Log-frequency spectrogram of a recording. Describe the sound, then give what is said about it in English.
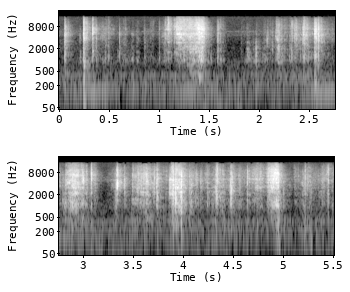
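Birthday gift wrapping paper printed with little flowers is torn and crumpled, a run of loud crackling rips and crinkles in irregular bursts, with no one speaking. “Look at the paper. It's got like little flowers on it.”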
